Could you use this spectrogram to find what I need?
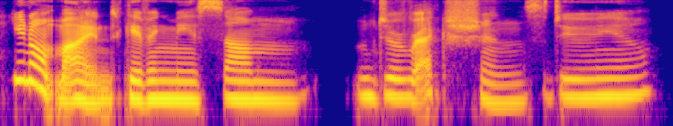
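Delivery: low, slow and husky, coaxing a stranger. Shown as a demonstration. Coaxing a battle-hardened stranger, low and husky. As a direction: drop into a deep husky purr. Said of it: "this voice comes out, and it's gonna get deeper and huskier".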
